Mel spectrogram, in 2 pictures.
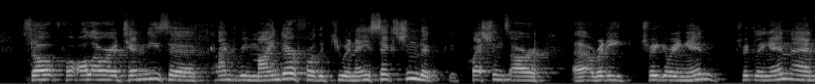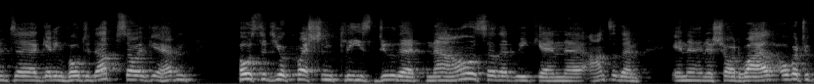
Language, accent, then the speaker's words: English; Germany; moved away; I'm originally from Germany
